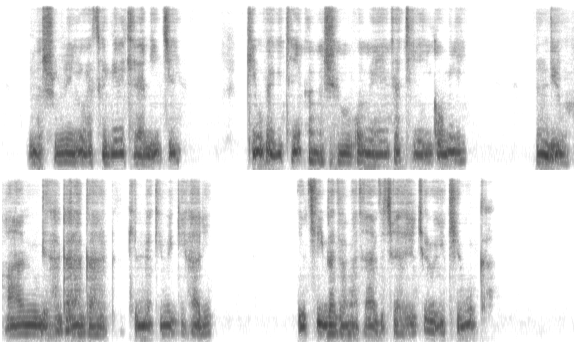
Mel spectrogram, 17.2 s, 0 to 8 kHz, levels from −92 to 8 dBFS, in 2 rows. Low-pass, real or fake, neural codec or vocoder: 7.2 kHz; fake; codec, 24 kHz, 1 kbps, SNAC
